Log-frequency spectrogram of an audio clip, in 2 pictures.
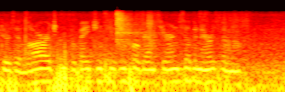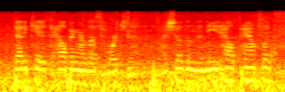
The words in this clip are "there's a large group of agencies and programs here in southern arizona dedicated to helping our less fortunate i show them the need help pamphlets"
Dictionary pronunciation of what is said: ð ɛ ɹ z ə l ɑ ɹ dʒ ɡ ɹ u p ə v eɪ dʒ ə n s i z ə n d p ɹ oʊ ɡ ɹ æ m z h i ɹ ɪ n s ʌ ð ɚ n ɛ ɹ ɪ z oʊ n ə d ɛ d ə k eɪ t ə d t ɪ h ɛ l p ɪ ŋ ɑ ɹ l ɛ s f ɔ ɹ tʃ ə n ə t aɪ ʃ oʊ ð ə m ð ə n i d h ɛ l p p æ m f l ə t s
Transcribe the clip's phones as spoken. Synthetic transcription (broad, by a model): ð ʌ ɹ z ə l ɑ ɹ dʒ ɡ ɹ u p ə v eɪ dʒ ə n s i z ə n p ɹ oʊ ɡ ɹ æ m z h i ɹ ɪ n s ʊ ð ɚ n ɛ ɹ ɪ z oʊ n ə d ɛ d ə k eɪ t ə d t ɪ h ɛ l p ɪ ŋ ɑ ɹ l ɛ s f ɔ ɹ tʃ ə n ə t aɪ ʃ oʊ ð ə m ð ə n i d h ɛ l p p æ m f l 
